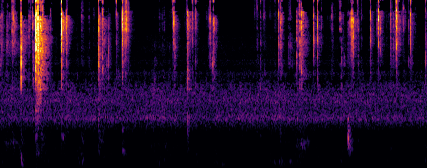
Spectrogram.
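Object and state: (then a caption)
Glycerin soap bar being cut. A hand-held bar of solid translucent green glycerin soap, scored into cubes, is sliced with a craft blade, cutting off cubes and thin strips. Sharp, bright clicks and crisp snaps stand out over a steady soft hiss, with the loudest cuts near the start and quieter ones after.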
